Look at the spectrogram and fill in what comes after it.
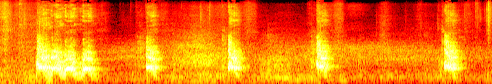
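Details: Puppies with a dog named Gunnar in a kennel; a quick burst of three or four barks, then single sharp barks about every one to two seconds, five bursts in all over quiet background.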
